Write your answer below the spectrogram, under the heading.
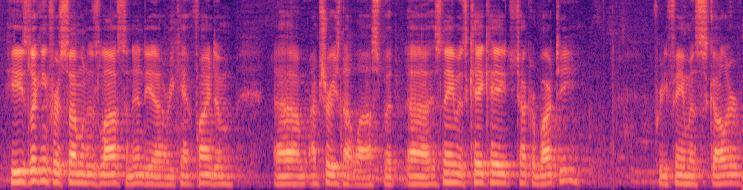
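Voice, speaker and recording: Amid audible room echo and noticeable background noise, a man talks at medium pitch in a monotone, flat intonation. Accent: American. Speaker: academic conference speaker. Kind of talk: conference presentation. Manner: hesitant, many fillers; fast, hurried.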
